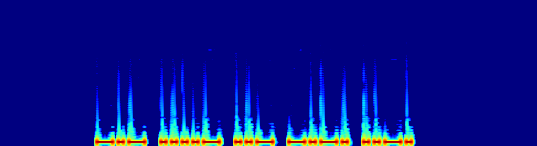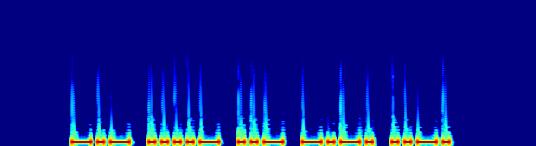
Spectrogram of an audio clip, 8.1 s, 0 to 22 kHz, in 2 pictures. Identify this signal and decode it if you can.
Morse code, heard as a keyed tone, about 33 wpm, 700 Hz. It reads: K4UCF K4UCF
